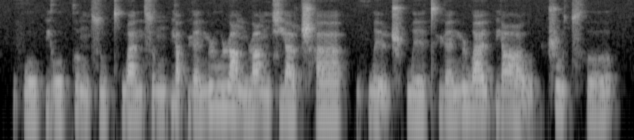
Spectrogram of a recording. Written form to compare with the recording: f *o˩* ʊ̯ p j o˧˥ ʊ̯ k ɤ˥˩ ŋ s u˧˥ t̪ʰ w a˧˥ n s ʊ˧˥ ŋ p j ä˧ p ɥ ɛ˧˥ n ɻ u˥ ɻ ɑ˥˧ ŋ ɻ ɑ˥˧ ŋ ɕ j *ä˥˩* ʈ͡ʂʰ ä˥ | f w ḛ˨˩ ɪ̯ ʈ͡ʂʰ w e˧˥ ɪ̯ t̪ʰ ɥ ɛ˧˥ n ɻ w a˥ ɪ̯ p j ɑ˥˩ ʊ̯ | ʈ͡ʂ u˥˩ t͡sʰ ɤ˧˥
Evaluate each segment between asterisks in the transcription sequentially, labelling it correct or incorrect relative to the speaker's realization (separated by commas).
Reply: incorrect, correct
